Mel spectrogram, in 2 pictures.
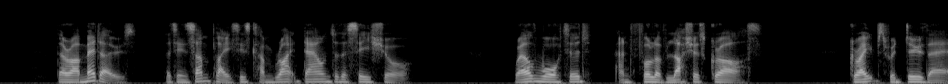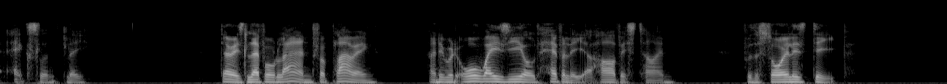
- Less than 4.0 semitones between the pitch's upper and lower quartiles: Yes, average, 3.5 semitones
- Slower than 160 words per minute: Yes, average, 145 wpm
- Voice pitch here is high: No, low, 110 Hz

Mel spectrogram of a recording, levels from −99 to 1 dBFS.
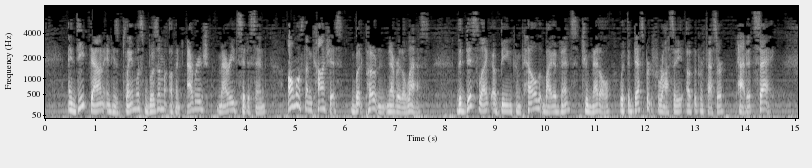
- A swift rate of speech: No, average, 145 wpm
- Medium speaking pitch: No, low, 125 Hz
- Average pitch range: Yes, average, 4.0 semitones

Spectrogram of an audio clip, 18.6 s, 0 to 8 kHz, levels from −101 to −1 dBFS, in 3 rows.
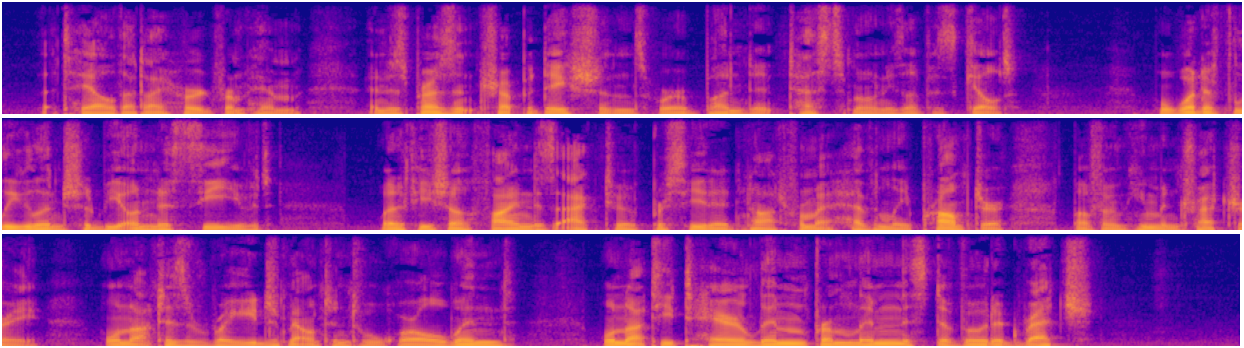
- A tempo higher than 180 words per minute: Yes, average, 200 wpm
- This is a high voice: No, very low, 95 Hz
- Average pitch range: No, narrow, 2.2 semitones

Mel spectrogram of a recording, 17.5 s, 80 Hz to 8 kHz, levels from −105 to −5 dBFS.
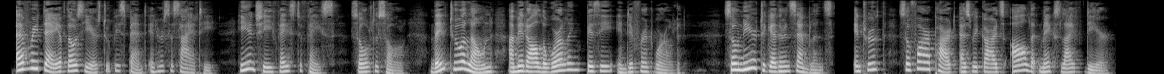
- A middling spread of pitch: No, wide, 5.7 semitones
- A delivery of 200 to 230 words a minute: No, average, 160 wpm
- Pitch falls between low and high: Yes, medium, 180 Hz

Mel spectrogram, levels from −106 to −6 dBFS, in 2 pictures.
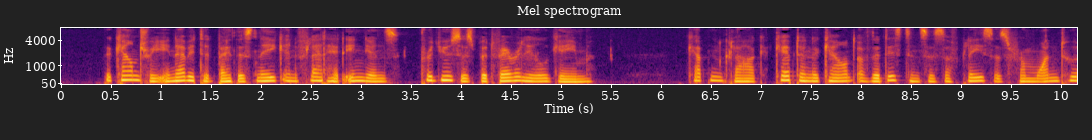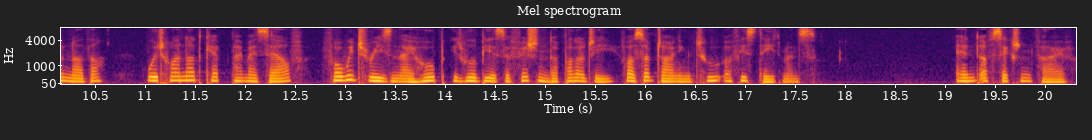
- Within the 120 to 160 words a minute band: Yes, average, 140 wpm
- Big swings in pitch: No, average, 3.7 semitones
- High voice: No, medium, 175 Hz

